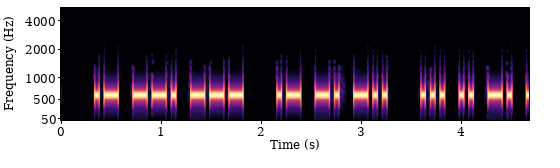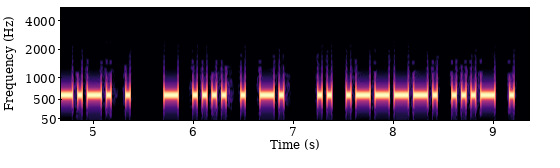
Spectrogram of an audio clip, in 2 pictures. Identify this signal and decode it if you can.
Morse code, heard as a keyed tone, about 25 wpm, 600 Hz. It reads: AGO AND SINCE THEN I'VE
